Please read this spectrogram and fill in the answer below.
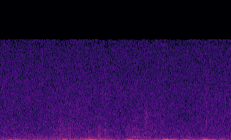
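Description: Low, irregular thumps picked up by a handheld microphone held close to the mouth, several in two seconds, over a faint steady room hum.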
